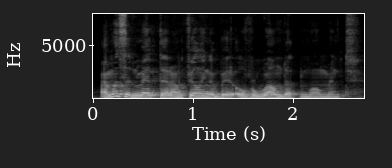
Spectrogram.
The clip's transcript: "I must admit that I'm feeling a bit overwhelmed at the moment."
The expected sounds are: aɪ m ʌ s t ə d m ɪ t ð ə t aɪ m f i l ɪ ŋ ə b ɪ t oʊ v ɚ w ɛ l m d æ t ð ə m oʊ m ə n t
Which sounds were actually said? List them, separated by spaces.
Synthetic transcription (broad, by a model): aɪ m ʌ s t ə d m ɪ t ð ə t aɪ m f i l ɪ ŋ ə b ɪ t oʊ v ɚ w ɛ l m d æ t ð ə m oʊ m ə n t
